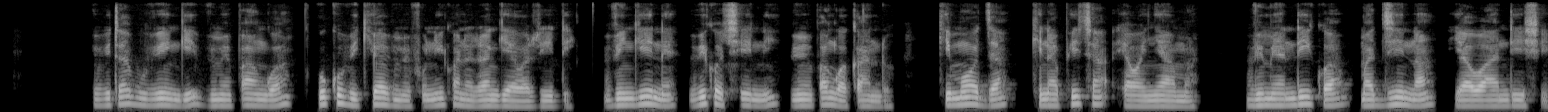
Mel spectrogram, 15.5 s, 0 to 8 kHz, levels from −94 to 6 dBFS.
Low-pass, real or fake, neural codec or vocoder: 7.2 kHz; real; none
